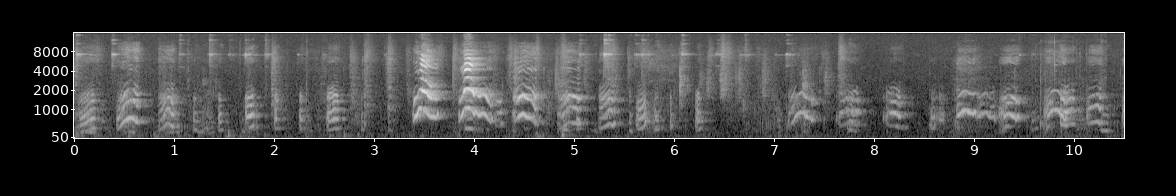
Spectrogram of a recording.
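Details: Twelve-day-old White Swiss Shepherd pups, eyes just opening, make clear repeated whimpers, each a short rising-then-falling whine about two a second, with a louder squeal burst near the middle and faint rustling.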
